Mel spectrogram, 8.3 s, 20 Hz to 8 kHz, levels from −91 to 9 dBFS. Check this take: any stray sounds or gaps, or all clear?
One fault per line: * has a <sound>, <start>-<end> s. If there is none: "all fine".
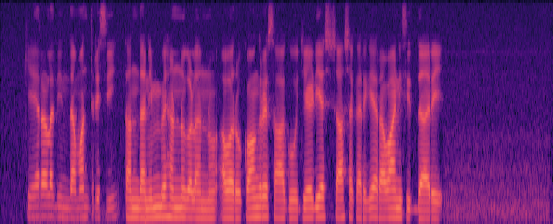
all fine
